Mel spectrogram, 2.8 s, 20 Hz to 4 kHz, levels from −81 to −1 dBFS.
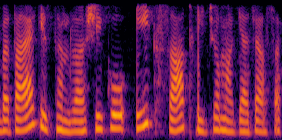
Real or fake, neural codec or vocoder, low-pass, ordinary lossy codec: fake; vocoder, 22.05 kHz, 80 mel bands, HiFi-GAN; 3.6 kHz; none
